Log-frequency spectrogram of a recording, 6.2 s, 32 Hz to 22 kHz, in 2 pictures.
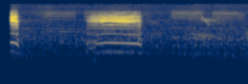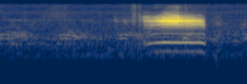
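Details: Deer in Nara Park, Nara Prefecture, Japan, calling during the October 2017 rutting season, recorded with a camcorder and external microphone: three loud, high, whistled harmonic cries, a short one then two steady half-second calls, over faint background murmur.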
